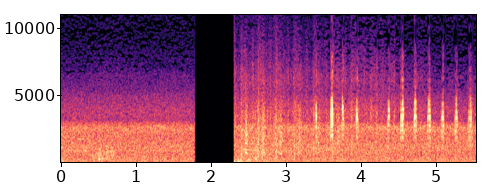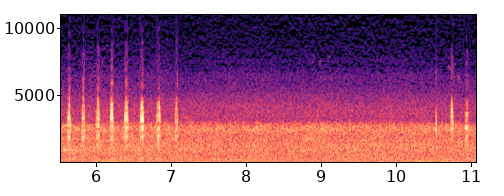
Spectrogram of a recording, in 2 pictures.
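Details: Osprey, adult female at a nest camera on August 10, 2013, near midday after the male's fish delivery; rapid train of short raspy pulses, about four a second, forming a buzzing call, over steady hum.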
